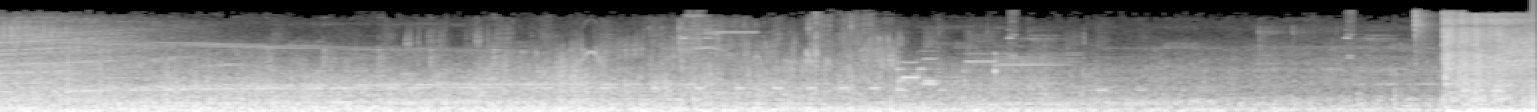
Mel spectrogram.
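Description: Spaceship weapons in a space combat video game keep up a dense, continuous mechanical rattle of rapid fire against a ship pulled out of Super Cruise, with a louder burst near the end.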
